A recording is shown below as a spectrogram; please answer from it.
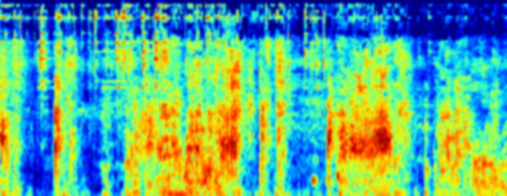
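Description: An American Bully dog makes deep, rumbling, growly moans that rise and fall in uneven bursts.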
